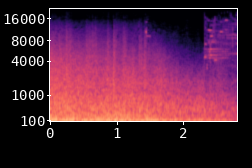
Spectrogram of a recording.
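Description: Mech weapons in the Flashpoint video game fire in a loud, dense barrage of booming blasts. The rumble is heavy and continuous, then tails off slightly.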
